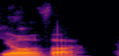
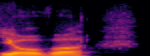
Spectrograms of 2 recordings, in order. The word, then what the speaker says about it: Yehovah: It's Yehovah. That's how they say. If you ask someone in Israel how to pronounce that, it's Yehovah. The Pope says Hova. Right? That's why Jay-Z calls himself Hove. It's Jove, J-O-V-E.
